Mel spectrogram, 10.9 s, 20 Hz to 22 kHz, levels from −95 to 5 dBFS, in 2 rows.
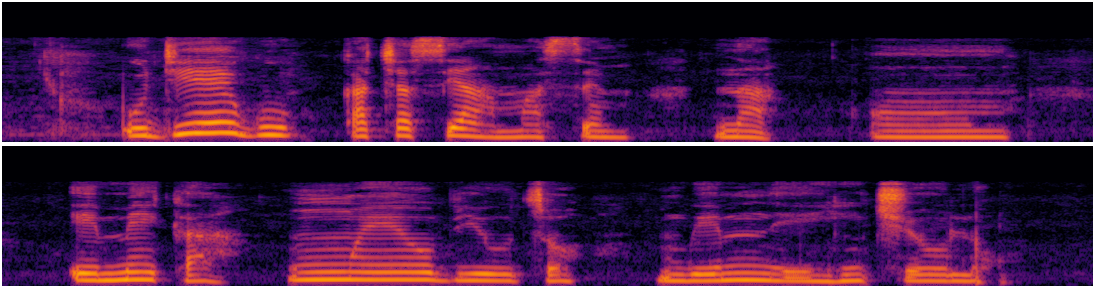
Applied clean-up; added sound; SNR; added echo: none; none; none; none.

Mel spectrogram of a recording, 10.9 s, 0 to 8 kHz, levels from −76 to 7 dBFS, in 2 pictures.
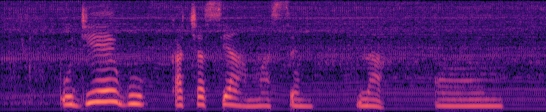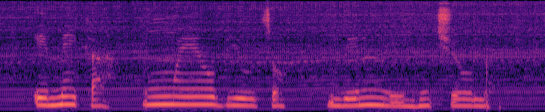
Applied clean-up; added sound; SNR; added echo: none; Engine; 13 dB; none.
